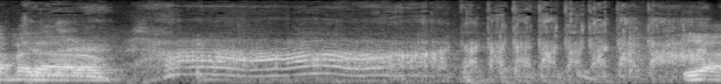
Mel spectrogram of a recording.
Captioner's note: Steve-O screaming; Steve-O grunting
